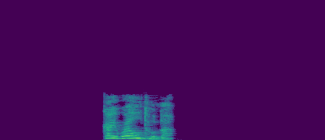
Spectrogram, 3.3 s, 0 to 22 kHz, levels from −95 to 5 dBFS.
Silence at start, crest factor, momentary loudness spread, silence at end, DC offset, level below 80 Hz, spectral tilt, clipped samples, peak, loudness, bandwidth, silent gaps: 1.05 s; 22 dB; 11 LU; 1.55 s; under 0.1%; -76 dBFS; -3 dB/octave; under 0.1%; -10 dBFS; -28 LUFS; 7.4 kHz; none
